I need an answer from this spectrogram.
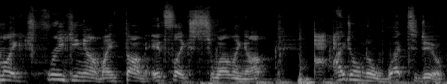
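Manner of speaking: plain reading voice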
